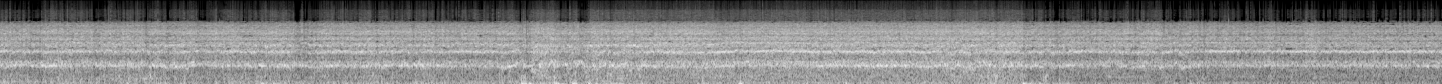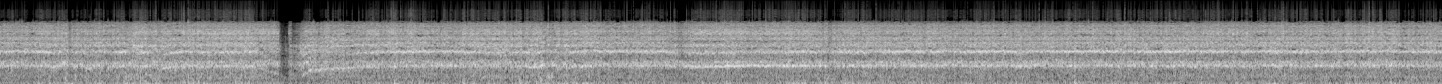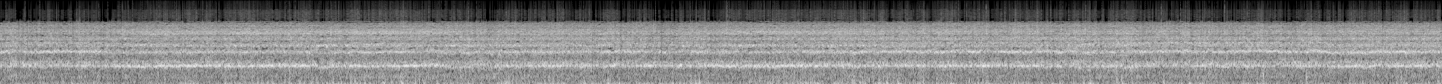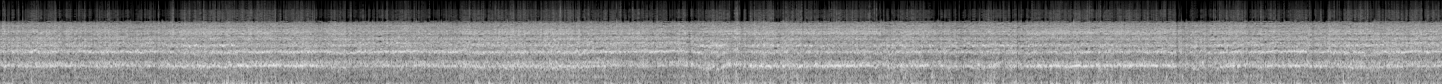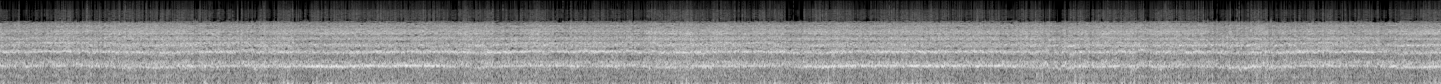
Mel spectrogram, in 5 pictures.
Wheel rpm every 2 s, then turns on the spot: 230, 230, 220, 220, 230, 220, 230, 230, 170, 220, 230, 230, 230, 230, 230, 220, 220, 230, 230, 230, 230, 230, 230, 230, 220, 230, 220, 230, 230, 220, 220, 230, 220, 230, 220, 220.
none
